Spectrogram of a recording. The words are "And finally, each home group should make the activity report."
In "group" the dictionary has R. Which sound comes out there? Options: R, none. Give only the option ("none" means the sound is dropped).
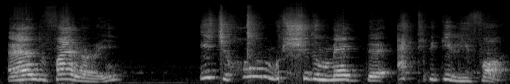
none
